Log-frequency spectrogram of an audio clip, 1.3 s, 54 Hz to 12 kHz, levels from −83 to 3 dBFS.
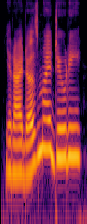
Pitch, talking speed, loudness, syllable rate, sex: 245 Hz, 230 wpm, -14 LUFS, 5.3 syllables/s, female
